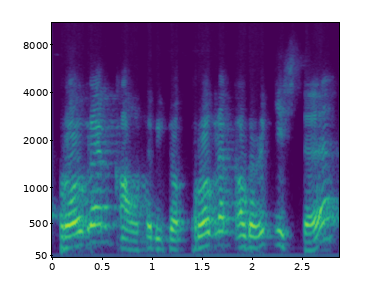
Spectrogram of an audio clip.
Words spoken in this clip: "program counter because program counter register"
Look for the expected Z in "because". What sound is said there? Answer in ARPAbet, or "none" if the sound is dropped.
none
